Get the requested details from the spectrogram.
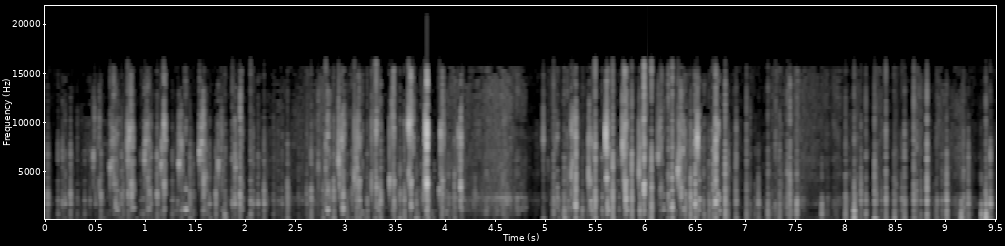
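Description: Fingertips and nails tap quickly on a long, rectangular, white cardboard box that is hollow, closed and apparently empty, held close to the microphone. Dozens of rapid, dry taps run in an uneven rhythm, mixing dull, hollow low thumps with bright nail clicks, each dying away almost at once. A brief lull near the middle breaks the tapping before it resumes just as fast.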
